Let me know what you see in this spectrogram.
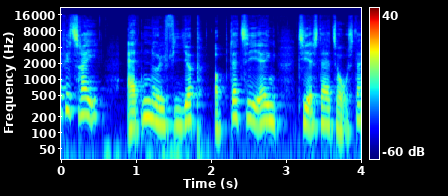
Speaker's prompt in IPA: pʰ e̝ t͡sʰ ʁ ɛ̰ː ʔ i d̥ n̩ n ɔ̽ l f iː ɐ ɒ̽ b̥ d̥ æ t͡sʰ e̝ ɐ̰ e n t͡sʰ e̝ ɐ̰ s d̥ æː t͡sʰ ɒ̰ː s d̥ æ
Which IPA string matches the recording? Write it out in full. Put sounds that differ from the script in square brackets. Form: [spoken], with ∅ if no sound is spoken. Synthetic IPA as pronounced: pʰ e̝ t͡sʰ ʁ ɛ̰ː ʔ [æ] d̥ n̩ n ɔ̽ l f iː ɐ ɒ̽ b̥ d̥ æ t͡sʰ e̝ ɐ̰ e [ŋ] t͡sʰ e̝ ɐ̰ s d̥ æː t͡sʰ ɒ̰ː s d̥ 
